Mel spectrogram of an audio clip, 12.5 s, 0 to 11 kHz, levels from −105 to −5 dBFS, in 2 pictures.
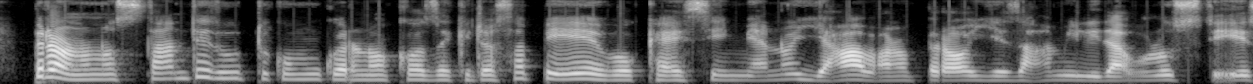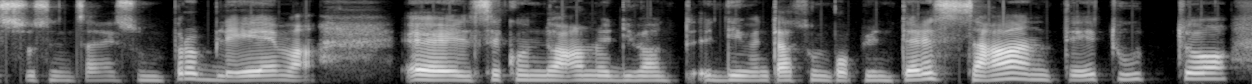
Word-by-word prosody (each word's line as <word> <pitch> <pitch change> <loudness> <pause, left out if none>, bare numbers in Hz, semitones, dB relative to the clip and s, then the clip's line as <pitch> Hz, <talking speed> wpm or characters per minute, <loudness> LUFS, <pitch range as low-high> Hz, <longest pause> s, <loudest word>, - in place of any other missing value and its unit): Però, 285 -3 +9
nonostante 200 +6 0
tutto 240 -3 -11
comunque 205 -1 -6
erano 185 0 -4
cose 185 -1 -6
che 185 +1 -14
già 185 - -4
sapevo, 215 -3 -1
okay 175 -1 -4
sì, 180 +1 -1
mi 175 -1 -13
annoiavano, 180 -3 +1
però 170 0 +1
gli 165 0 -11
esami 170 +1 -9
li 160 - -7
davo 155 +1 0
lo 180 +1 -5
stesso 175 -1 +4
senza 160 -1 -2
nessun 165 0 -3
problema. 175 -5 -2 0.4
Ehm, 180 -2 +4
il - - -11
secondo 180 -1 0
anno 175 +1 0
è 170 - -6
divant 165 -1 -9
è - - -10
diventato 165 0 -4
un 175 - -10
po' 160 -1 -6
più 165 - -14
interessante 185 +2 +4
e - - -6
tutto. 215 +2 -3
180 Hz, 175 wpm, -23 LUFS, 165-200 Hz, 0.4 s, Però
